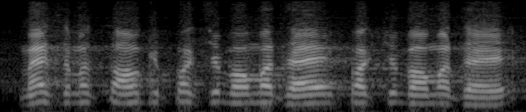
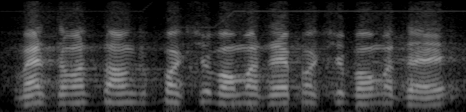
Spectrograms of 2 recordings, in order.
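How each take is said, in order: The two takes are said the same way.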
